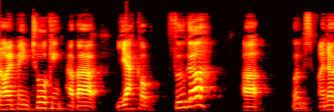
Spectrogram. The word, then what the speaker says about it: Fugger: model guru and I've been talking about Jakov fuga oops I know it's bet looks like but it's spelled like ooh girl tries with Cougar and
